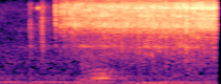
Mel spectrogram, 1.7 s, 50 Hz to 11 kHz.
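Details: Used Japanese-market fishing reel no. 12 being test-retrieved: a quick click, then an even, light high whir as the handle turns, with no grind or catch. It retrieves smoothly.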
